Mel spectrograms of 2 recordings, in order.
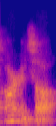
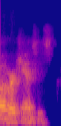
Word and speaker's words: Arkansas: could saw some speed pronounce Arkansas not our Kansas it's also illegal to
